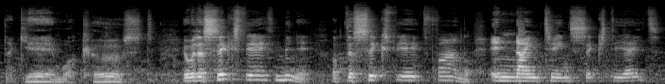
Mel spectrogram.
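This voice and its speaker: A man's voice: a little high, measured pace, a bit bright. A man with a Northern English accent acting in a radio play as an argumentative, wry, emphatic rugby fan. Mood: insistent. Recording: echoey room.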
